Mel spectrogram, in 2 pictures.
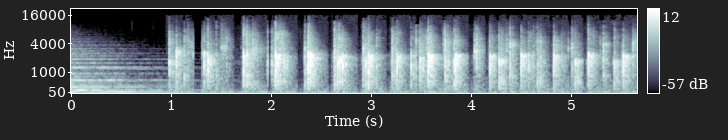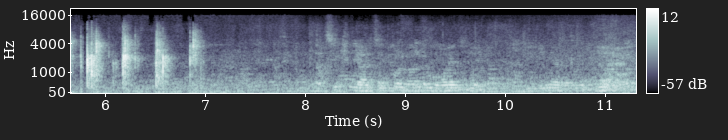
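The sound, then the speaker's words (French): Thin, scattered applause from a Viennese concert audience after Beethoven conducted the orchestra in his Eroica: a few dozen sharp claps in a loose, uneven rhythm that die away after several seconds, leaving a low murmur of voices. “Aux applaudissements clairsemés, il refuse obstinément de répondre, même par un signe de tête.”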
